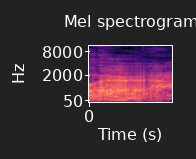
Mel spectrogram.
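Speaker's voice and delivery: low breathy monster snarl, no voice; rage monster growl. Pretend. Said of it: "full-on rage monster mode".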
